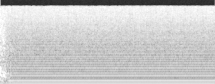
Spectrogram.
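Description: Steady electrical mains hum with a buzzing stack of overtones, carried in the recording's audio chain, with a short click right at the start.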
